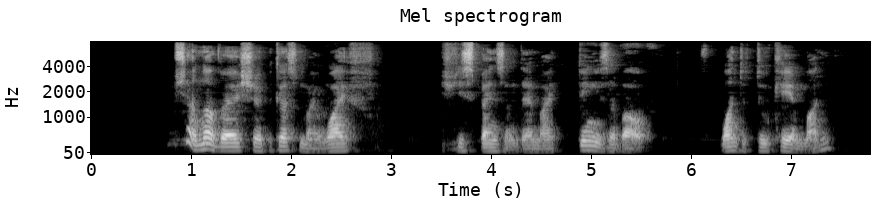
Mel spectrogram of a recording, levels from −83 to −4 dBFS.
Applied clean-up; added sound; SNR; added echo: neural mask model DeepFilterNet 3.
